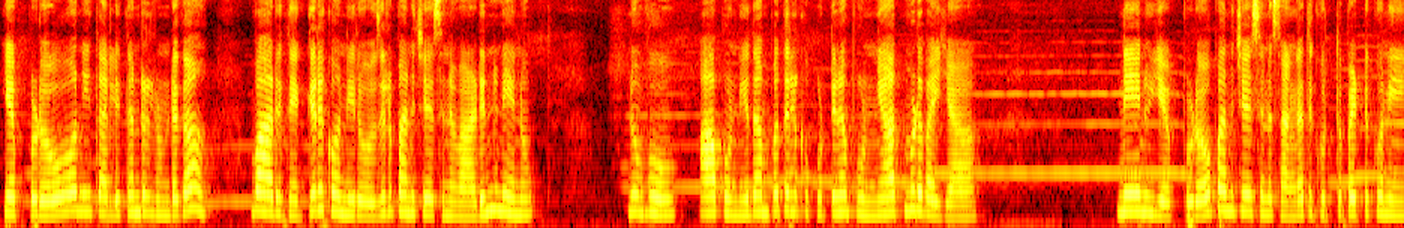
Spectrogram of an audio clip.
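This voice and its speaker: A woman's voice: medium pitch, fairly even intonation, normal speed, a little mellow, faint music behind, close to an everyday voice. A woman voicing a poor, grateful old man in a moral story, humble and sorrowful. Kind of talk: animated moral story dialogue.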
